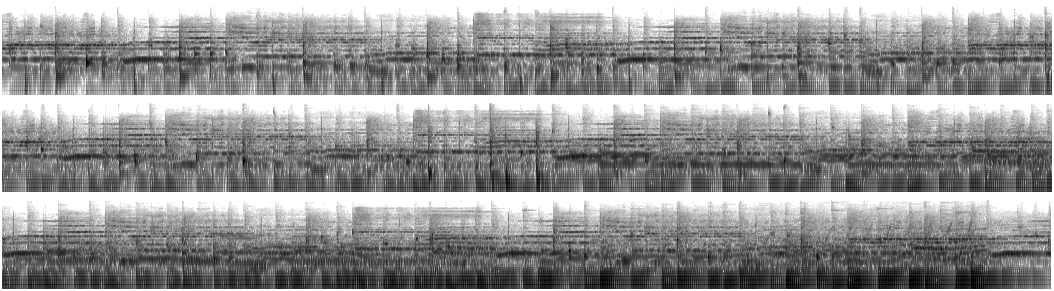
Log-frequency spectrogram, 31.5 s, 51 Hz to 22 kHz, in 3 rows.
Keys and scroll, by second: 18.6 super+s, 20.2 Right, 20.6 2, 20.9 Return.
